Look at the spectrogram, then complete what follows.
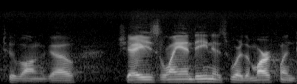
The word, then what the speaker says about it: Gex: census in Carrollton so the French Canadians say but here we just say Jay just like for sales and Jen you know we know how to pronounce the French language apparently so you can call me Jay I've been called a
